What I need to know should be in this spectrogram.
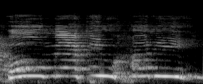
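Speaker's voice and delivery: high, slow, sing-song mother call. Retold or imitated. Mother calls her son across the airport, high and slow. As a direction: croon his name like a doting mom.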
